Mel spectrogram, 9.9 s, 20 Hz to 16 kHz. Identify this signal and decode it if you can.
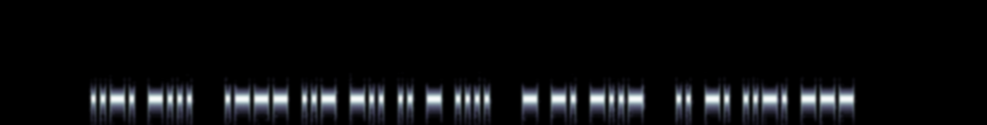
Morse code, heard as a keyed tone, about 25 wpm, 700 Hz. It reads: FB JUDITH TNX INFO
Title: K1USN SST QSO Practice 25wpm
